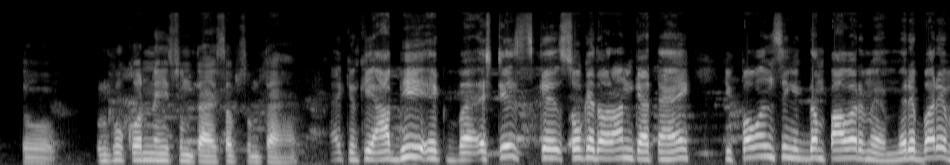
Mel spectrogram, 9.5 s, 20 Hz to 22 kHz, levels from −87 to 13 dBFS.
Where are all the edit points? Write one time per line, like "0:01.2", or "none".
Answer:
0:03.5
